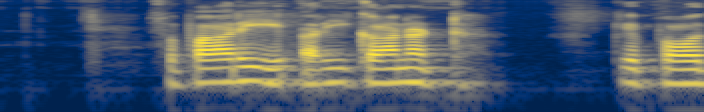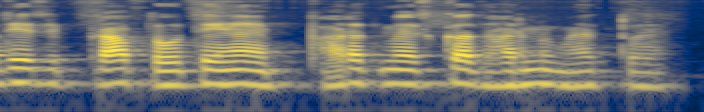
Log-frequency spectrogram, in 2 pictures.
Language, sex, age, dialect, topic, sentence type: Hindi, male, 51-55, Kanauji Braj Bhasha, agriculture, statement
